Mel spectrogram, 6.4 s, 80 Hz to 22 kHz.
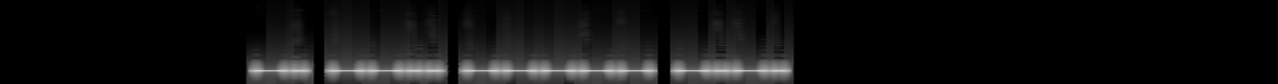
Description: Morse code, heard as a keyed tone, about 25 wpm, 700 Hz. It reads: NZ0C
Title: USA Call Signs - 4 Characters - Repeated 2x - 25wpm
